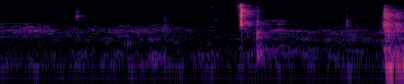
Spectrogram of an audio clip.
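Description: Near silence between words, broken by one short faint click about a second in.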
